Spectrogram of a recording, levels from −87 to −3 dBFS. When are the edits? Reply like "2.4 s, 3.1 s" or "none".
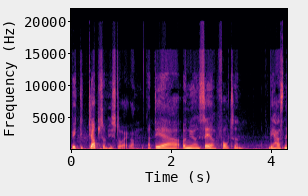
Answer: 2.2 s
